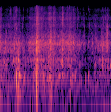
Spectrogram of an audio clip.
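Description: A big hooked rohu thrashing at the surface in shallow water, a quick irregular run of splashes, the loudest about three-quarters of a second in.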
